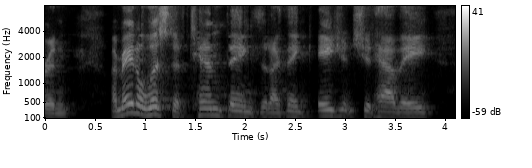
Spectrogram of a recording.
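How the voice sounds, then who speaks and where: A man's voice with ordinary pitch variation, moderate in pace. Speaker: real estate sales coach. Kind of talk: online class lecture. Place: studio. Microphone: studio mic.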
